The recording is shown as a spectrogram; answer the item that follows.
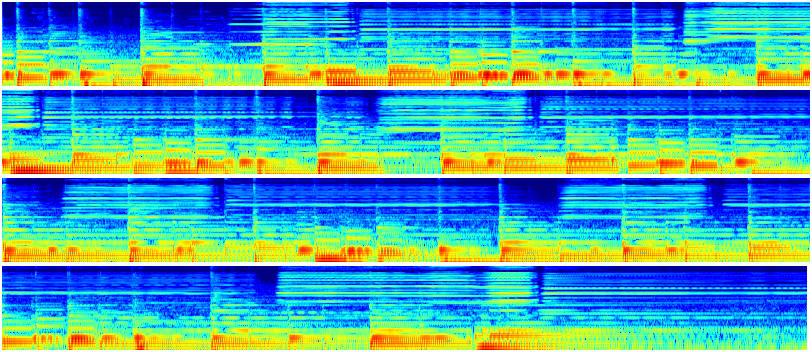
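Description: Harmonica in a neck rack playing phrases of held notes over a strummed acoustic guitar, both from one player. The music dies away near the end.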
